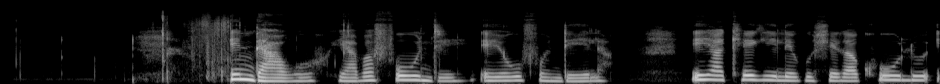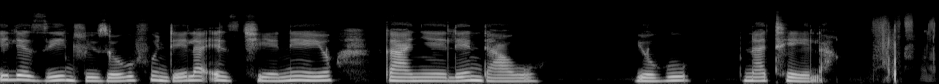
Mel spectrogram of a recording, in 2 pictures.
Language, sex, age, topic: North Ndebele, male, 25-35, education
